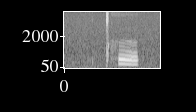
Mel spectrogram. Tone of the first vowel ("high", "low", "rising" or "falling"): low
